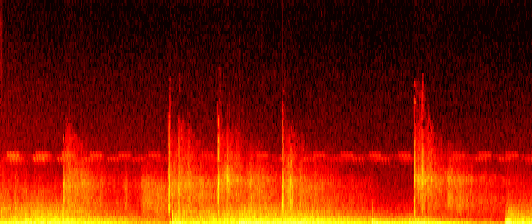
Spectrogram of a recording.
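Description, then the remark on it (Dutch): Heavy gunfire and shelling around the Bossenweg near Café de Ketting during the Allied offensive: a constant low rumble of bombardment punctuated by sharp, loud blasts at irregular intervals, with crackling bursts of shots between them. No voices. “De omgeving van de Bossenweg bij Café de Ketting komt zwaar onder vuur te liggen.”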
